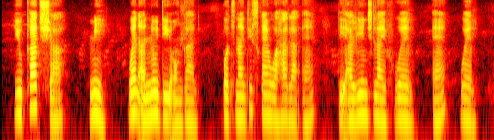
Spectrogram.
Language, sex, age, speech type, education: Nigerian Pidgin, female, 15-29, spontaneous, tertiary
